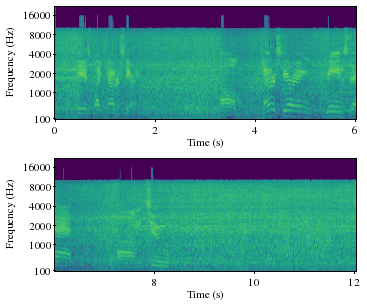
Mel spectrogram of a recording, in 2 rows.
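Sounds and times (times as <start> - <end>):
motorcycle engine cruising: 0.0 - 12.0
wind and road noise: 0.0 - 12.0.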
